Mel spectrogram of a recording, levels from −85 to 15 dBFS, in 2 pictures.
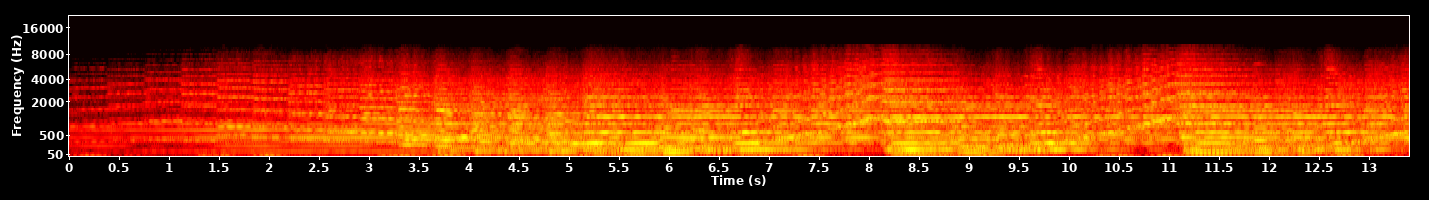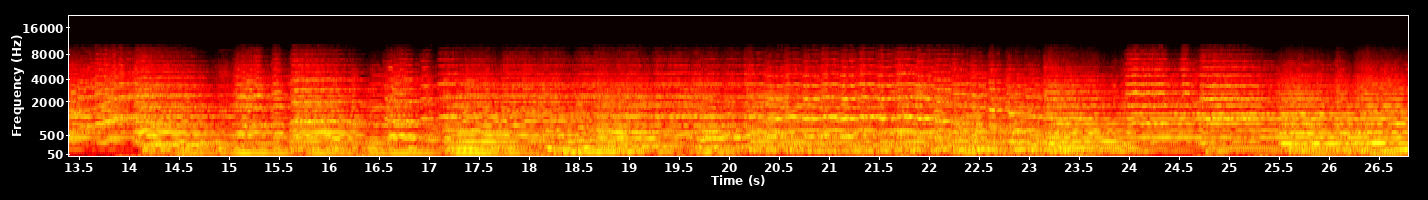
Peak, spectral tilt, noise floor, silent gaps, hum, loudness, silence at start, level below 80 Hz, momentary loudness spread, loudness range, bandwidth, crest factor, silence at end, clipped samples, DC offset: -2 dBFS; -6 dB/octave; -40 dBFS; none; none; -17 LUFS; 0 s; -36 dBFS; 6 LU; 2 LU; 10 kHz; 14 dB; 0 s; under 0.1%; under 0.1%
